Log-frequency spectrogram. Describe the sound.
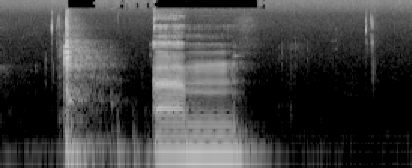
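A quick, sharp plastic crackle as a yogurt cup is handled, followed by a man's hesitant filler sound and a faint tick near the end.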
